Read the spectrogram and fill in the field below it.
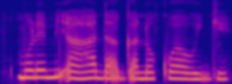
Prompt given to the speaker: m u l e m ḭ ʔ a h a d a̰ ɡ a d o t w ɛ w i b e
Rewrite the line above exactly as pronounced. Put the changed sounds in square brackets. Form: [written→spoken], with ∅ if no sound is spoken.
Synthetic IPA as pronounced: m u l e m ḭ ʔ a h a d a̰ ɡ a [d→n] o [t→k] w [ɛ→a] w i [b→ɡ] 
